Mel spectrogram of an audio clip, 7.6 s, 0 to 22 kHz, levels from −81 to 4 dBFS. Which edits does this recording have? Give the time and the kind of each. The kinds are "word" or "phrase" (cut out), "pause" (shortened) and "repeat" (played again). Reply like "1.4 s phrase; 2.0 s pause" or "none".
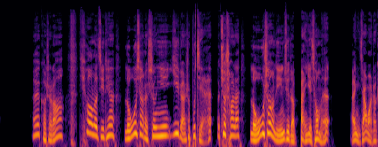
1.5 s pause; 4.3 s pause

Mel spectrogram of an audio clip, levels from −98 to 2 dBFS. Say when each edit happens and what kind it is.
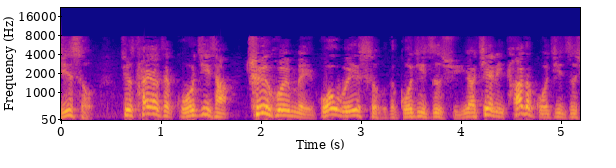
1.8 s pause

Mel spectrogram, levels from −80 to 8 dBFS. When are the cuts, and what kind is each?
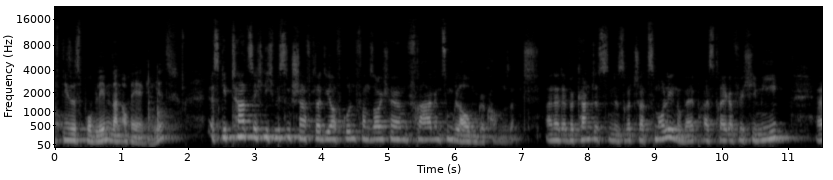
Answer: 1.1 s word; 7.3 s pause

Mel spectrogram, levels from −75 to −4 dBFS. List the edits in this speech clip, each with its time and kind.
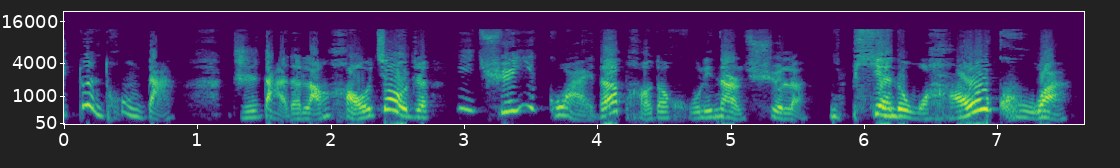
5.7 s pause

